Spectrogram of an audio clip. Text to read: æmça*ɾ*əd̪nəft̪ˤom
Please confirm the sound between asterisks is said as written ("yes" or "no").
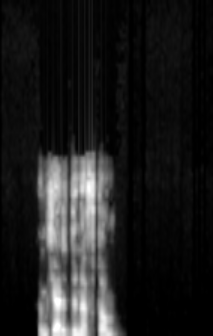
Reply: yes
